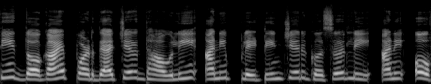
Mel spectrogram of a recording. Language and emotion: Goan Konkani, neutral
